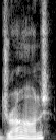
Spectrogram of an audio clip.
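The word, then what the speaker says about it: Dronge: In 1952, our man Alfred Drange, remember him? – Yes. Rhymes with orange.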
